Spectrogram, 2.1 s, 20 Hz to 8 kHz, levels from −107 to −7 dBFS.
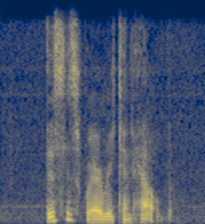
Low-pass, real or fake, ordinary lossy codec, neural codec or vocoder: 7.2 kHz; fake; Opus, 64 kbps; codec, 44.1 kHz, 7.8 kbps, Pupu-Codec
